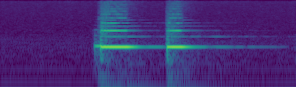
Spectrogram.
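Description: Electronic keyboard music starting: the same note struck twice, loud, about half a second apart, each left ringing.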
